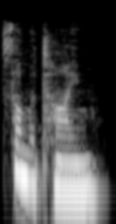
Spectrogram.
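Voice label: "summertime", British English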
